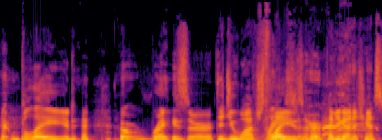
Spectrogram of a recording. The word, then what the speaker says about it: Fraser: Fraser, yeah. Yeah, so it's like laser or razor.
